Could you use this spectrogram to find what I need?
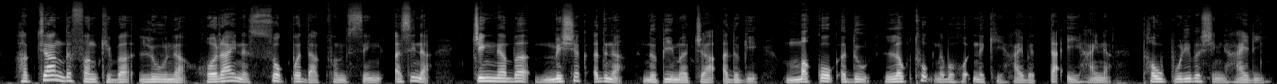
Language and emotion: Manipuri, neutral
